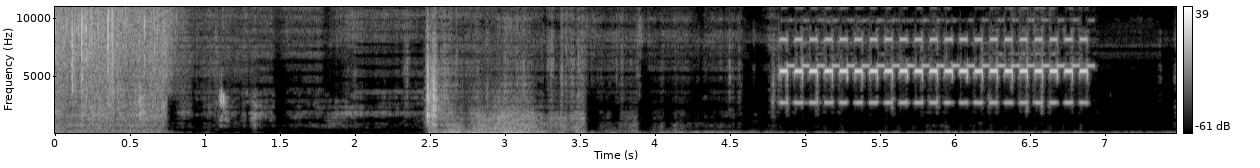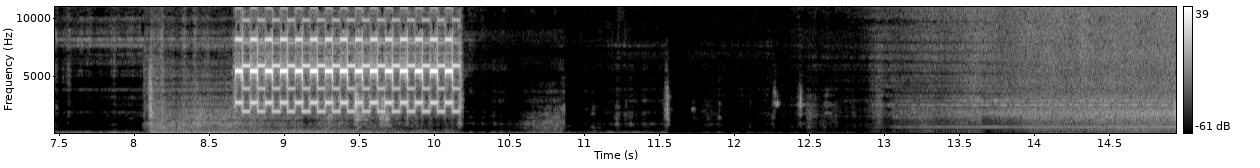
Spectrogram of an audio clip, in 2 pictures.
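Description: A telephone rings in two bursts, first a short electronic trill and later a louder repeated ring, with dull background noise and silent gaps between.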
